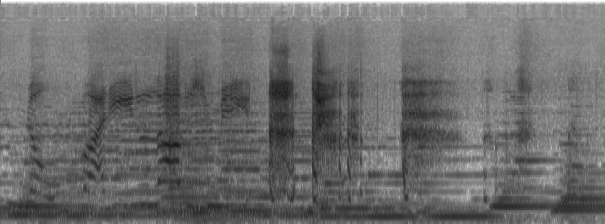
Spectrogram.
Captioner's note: crying; gentle music continues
